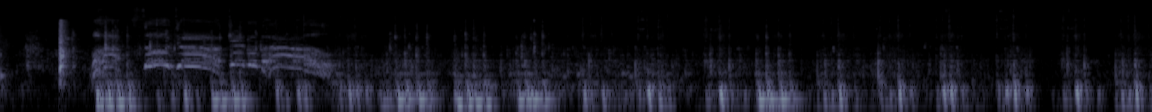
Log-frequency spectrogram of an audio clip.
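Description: Horse hooves gallop steadily over the ground.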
